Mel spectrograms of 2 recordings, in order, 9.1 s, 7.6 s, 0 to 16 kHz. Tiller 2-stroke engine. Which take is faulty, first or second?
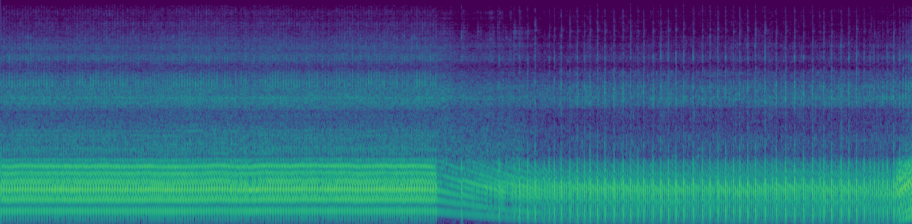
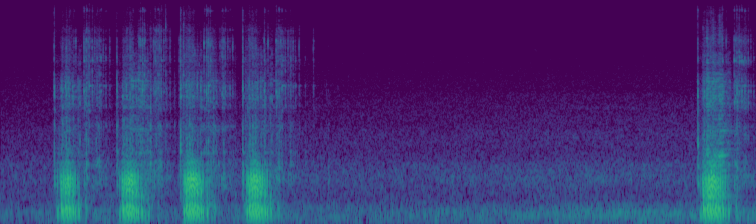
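second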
